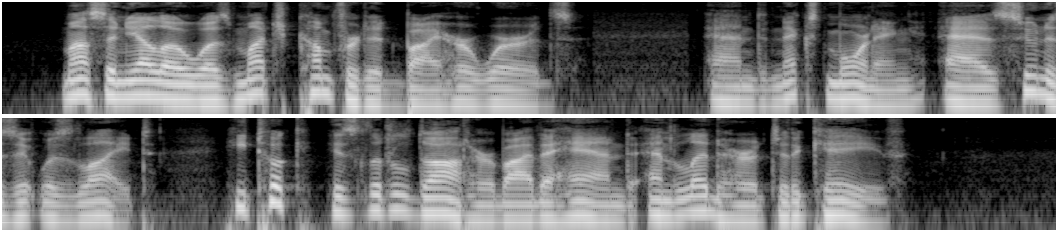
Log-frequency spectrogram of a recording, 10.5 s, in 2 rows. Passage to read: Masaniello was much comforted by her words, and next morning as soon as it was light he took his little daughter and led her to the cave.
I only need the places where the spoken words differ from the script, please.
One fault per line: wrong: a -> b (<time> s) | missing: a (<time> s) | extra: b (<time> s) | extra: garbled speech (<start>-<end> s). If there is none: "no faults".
extra: by the hand (7.7 s)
